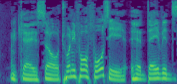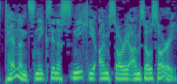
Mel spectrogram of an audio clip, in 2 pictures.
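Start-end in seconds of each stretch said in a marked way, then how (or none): none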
